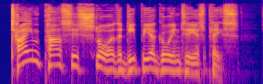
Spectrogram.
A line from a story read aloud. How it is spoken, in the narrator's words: said Rob Anybody quickly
